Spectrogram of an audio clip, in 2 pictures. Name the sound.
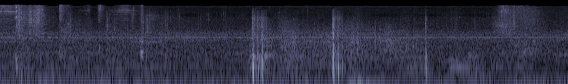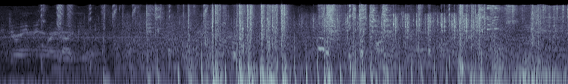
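gunfire in the video game Apex Legends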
